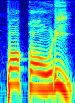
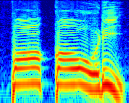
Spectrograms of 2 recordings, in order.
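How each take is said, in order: First: Said in the usual way. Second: pakodi slowly split as प, कौ, ड़ी; drawn-out teaching version of pakodi; syllable-by-syllable reading. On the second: Shown as a demonstration. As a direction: sound out pakodi piece by piece. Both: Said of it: "औ की ध्वनि निकालेंगे".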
